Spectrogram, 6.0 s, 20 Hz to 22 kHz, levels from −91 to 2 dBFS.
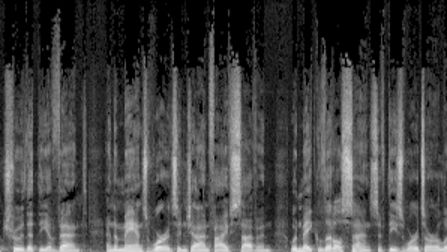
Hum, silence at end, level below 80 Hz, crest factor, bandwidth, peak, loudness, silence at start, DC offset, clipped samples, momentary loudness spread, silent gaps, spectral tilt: none; 0 s; -52 dBFS; 16 dB; 20 kHz; -2 dBFS; -17 LUFS; 0 s; under 0.1%; under 0.1%; 7 LU; none; -4.5 dB/octave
